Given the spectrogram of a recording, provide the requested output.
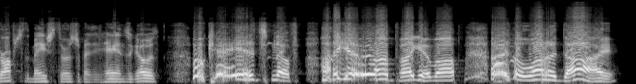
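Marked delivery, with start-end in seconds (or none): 1.9-6.1 booming cartoon king voice, very high and slow. A character drops his mace, throws up his hands and surrenders: Wreck-It Ralph cartoon king voice. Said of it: "He sounds like the king guy from Wreck It Ralph".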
